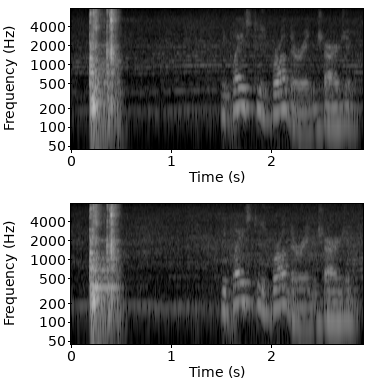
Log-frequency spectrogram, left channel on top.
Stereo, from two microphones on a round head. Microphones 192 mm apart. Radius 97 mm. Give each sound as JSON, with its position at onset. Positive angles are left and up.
{"t": 0.2, "sound": "a door slam", "side_deg": 25, "distance_m": 0.9}
{"t": 1.5, "sound": "a man speaking", "side_deg": 20, "distance_m": 1.6}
